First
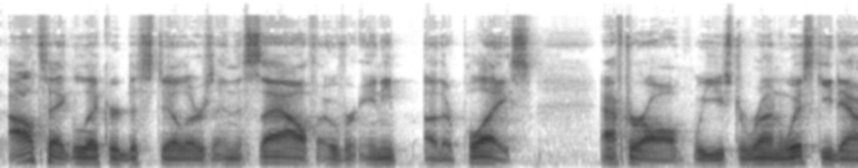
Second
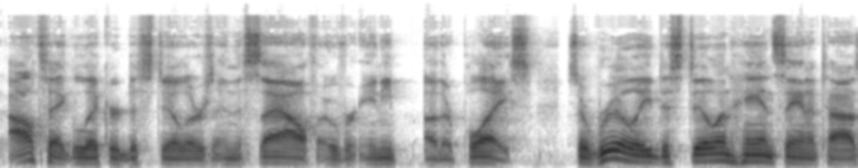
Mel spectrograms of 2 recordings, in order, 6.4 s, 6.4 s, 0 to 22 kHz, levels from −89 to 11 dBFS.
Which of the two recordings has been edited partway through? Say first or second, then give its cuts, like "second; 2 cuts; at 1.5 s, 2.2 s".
second; 1 cut; at 4.2 s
